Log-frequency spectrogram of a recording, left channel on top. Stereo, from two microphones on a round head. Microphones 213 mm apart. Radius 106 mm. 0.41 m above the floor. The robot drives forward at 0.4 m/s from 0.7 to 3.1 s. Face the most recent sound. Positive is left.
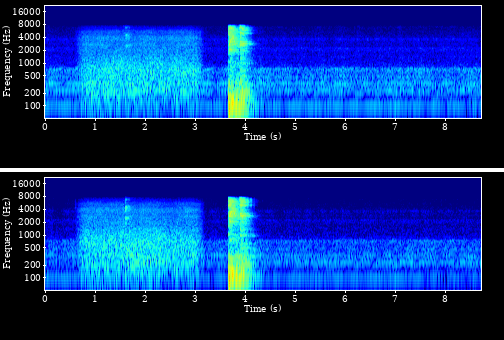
turn(degrees=-10)  # may be behind; listen again after turning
